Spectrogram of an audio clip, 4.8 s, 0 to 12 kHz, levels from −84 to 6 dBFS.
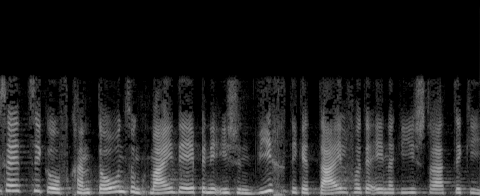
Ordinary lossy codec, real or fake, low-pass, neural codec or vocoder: none; real; 7.2 kHz; none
